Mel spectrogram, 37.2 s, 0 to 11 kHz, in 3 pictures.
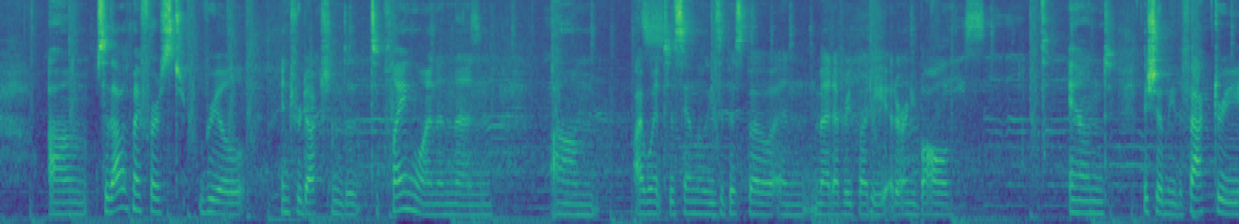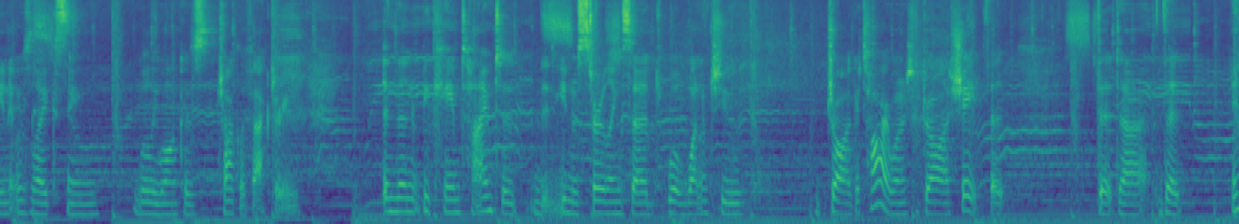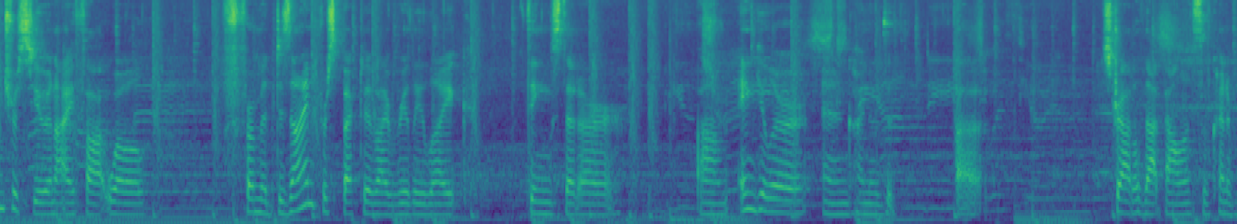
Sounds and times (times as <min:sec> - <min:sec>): Speech: 0:00.4 - 0:15.5, 0:16.2 - 0:20.0, 0:20.6 - 0:26.3, 0:27.0 - 0:31.0, 0:31.6 - 0:35.2, 0:35.8 - 0:37.1.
